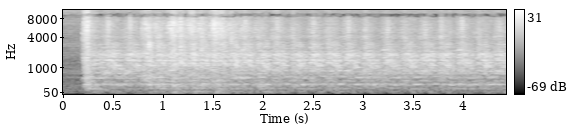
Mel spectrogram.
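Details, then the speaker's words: 1968 Porsche 912 air-cooled engine just reinstalled, second start attempt, battery possibly weak, valves not yet adjusted: a steady starter churn for about four seconds and the engine never catches; cranks but will not start. "no luck right now kind of sucks but i'm gonna try it again man"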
